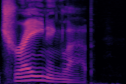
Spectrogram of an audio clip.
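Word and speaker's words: Treigning Lab: He's in the US and he's training at a place called the Training Lab, but it's spelled T R E I G N I N G.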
